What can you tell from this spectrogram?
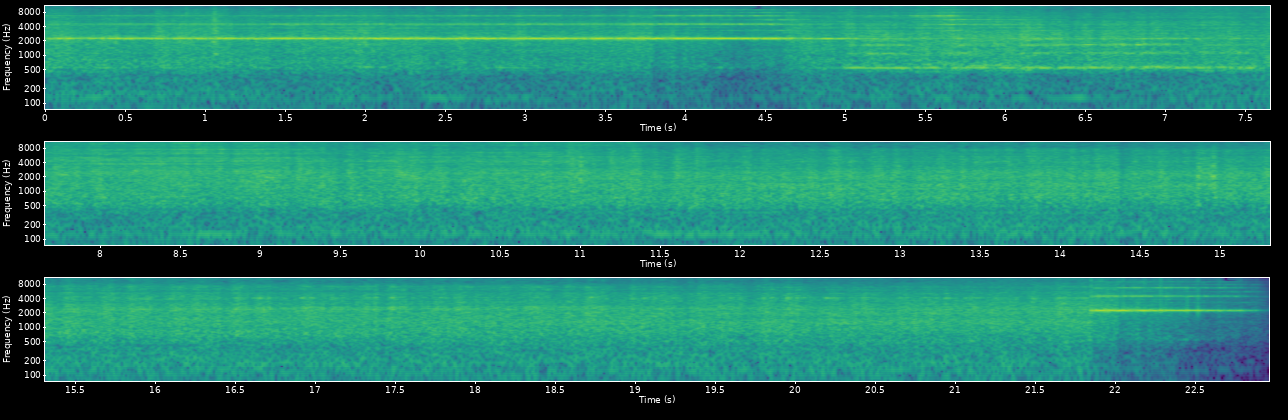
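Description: Chicago "L" rapid-transit train running on the elevated track, a steady rumble of wheels on rail. Its wheels squeal in a steady high tone for the first four seconds or so and again near the end, with a lower squeal from about five to seven seconds in.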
